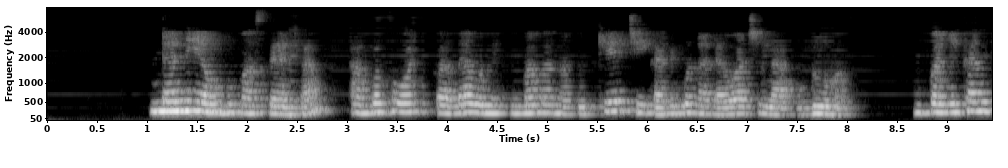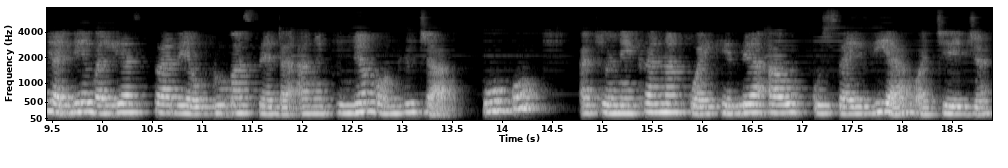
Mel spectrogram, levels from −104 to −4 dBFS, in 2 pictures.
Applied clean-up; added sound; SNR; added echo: neural mask model DeepFilterNet 3.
